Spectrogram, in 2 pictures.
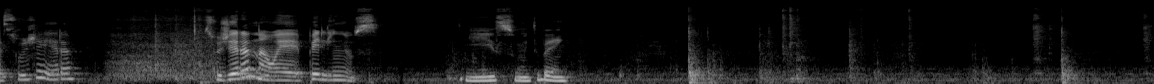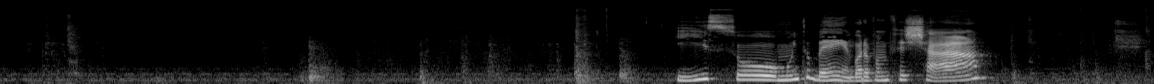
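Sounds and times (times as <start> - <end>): clothes dryer knocks and clatters: 6.8 - 9.0.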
